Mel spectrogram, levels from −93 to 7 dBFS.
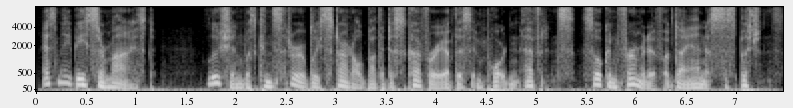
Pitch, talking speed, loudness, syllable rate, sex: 110 Hz, 160 wpm, -18 LUFS, 6.3 syllables/s, male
